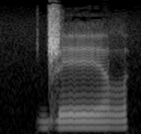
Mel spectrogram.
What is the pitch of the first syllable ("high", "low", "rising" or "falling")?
high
